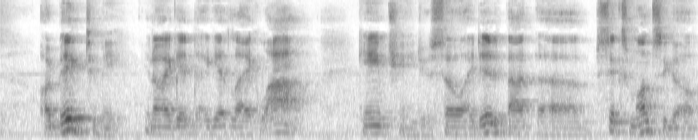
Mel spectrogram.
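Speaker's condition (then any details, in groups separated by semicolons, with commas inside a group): No condition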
